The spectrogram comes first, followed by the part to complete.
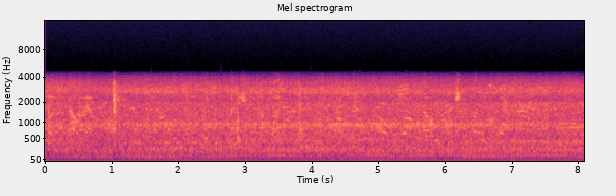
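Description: Ex-JR West 12 series passenger coach running along the track, heard through its half-open window: a loud, steady rolling rumble of wheels on rail mixed with rushing air and a low hum.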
